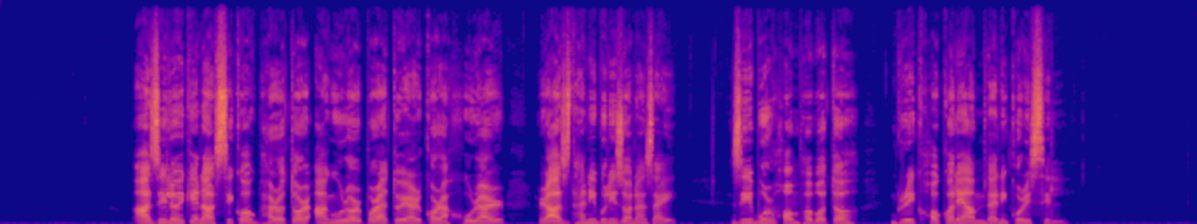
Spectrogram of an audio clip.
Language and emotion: Assamese, neutral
